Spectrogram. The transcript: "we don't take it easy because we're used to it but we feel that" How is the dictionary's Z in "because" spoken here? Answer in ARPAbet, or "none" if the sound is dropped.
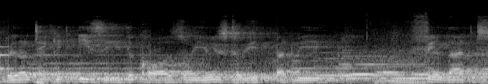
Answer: Z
